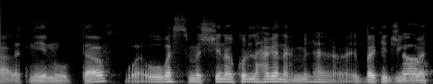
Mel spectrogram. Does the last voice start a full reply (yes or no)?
no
